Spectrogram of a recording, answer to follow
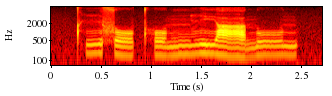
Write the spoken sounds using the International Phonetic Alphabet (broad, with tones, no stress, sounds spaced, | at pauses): t̪ʰ iː˧ s o˩ t̪ʰ o˩˧ n ɲ i˧˥ j aː˧˩ n uː˧ n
